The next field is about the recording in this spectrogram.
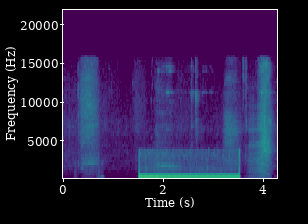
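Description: A loud, steady telephone tone holds for about two seconds while calling someone back, with faint brief sounds before and after it.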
